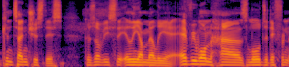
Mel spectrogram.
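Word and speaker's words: Meslier: to me about ilam melier well I love MZ silent s honestly I think he's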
